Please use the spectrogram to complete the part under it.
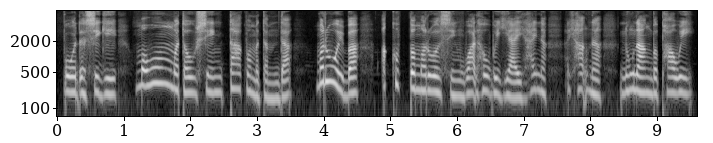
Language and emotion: Manipuri, fearful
